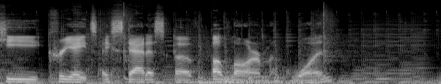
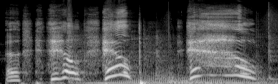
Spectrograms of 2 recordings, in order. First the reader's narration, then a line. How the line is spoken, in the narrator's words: Deacon screams out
